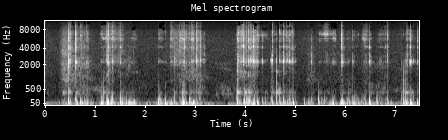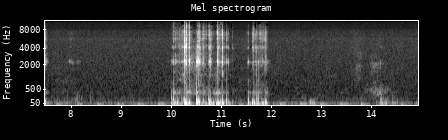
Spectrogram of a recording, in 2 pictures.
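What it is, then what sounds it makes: Aluminum soda can. A red Coca-Cola aluminum can, hollow and held in both hands, is tapped and scratched with fingernails; whether it is full or empty is unclear. Quick bursts of dry, bright scratching and clicking taps come in clusters, each over a dull low thump, separated by short quiet gaps. The taps die away almost at once.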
